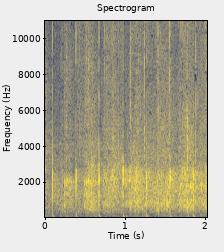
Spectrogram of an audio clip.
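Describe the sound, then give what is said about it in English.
An audience claps steadily, a dense wash of many overlapping hand claps with sharper individual claps popping out. It is fairly loud and sustained, with no voices heard. “Round of applause.”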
